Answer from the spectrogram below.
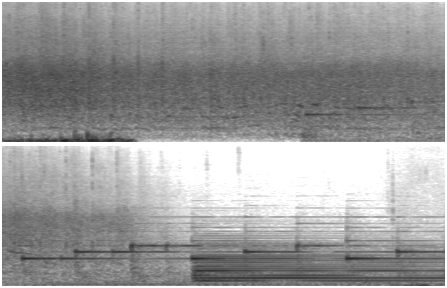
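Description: A crowd claps steadily for an amateur astronomer in a dense, noisy burst for several seconds. The applause fades as a soft, tonal melody of single sustained notes rises and takes over.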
